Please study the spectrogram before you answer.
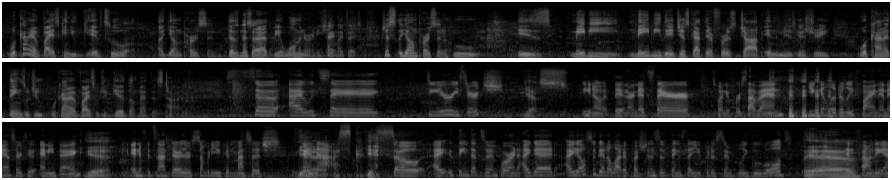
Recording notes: I met up with her at a starkbucks in the middle of Manhattan a few weeks back to record this podcast. The orginial place where we were going to record this podcast was closed and we had to think on the fly as to where we could record this episode.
